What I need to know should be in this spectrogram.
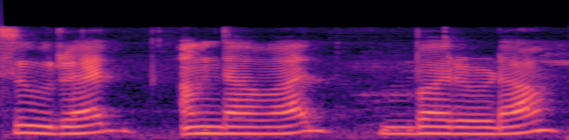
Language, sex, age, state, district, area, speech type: Sindhi, female, 18-30, Gujarat, Surat, urban, spontaneous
